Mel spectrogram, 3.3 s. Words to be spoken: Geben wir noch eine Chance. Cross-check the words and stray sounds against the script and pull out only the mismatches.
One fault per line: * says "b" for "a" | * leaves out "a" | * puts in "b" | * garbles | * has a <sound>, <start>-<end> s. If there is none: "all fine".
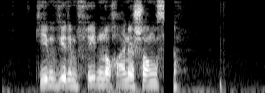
* puts in "dem Frieden"
* has a dropout, 2.1-2.2 s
